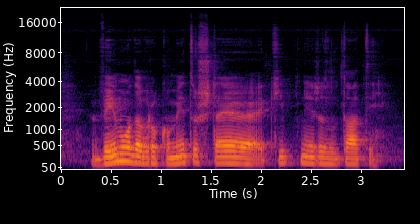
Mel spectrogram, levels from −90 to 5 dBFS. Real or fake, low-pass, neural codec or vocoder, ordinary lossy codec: real; 19.8 kHz; none; none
